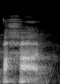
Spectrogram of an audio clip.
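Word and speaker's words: פקד: En hebreo es paquad, se pronuncia pahad, que significa numerizar.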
